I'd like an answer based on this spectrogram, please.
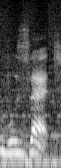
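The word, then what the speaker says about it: vous êtes: next you have that look at the spelling woozet you have v-o-u-s and you have e-t-e-s okay s and e the sound is zack so it is and you stress at the t okay all right okay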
